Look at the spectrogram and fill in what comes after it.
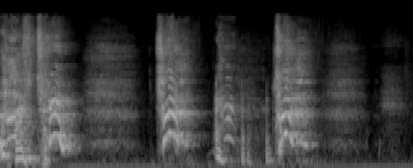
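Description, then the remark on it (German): A sneeze among a series of sharp, breathy bursts spaced over a few seconds, fairly loud, with no talking. “Gesundheit. Nieser retten auch aus Konversationen raus, wenn man, wenn man sich ganz klar verrannt hat.”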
